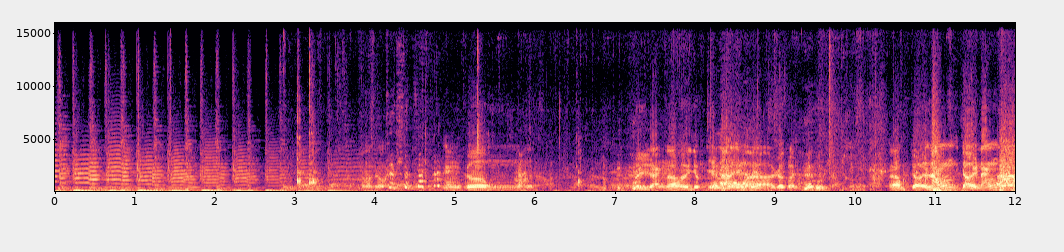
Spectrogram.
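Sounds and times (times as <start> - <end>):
upbeat swing music: 0.0 - 6.0
people chattering: 2.8 - 12.0.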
